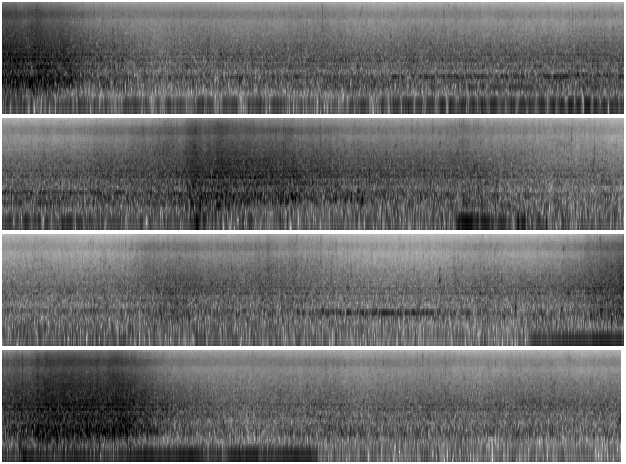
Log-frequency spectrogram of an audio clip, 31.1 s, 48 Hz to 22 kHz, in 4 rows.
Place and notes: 長潭里, Keelung City, Taiwan - the waves
Sound of the waves, On the coast
Zoom H2n MS+XY +Sptial Audio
